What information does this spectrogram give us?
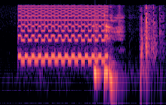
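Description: A telephone rings with an incoming call from a kidnapper, giving a loud, warbling electronic trill that lasts about one and a half seconds before it cuts off. A short clatter of the receiver being handled follows.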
